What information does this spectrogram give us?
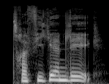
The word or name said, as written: trafikanlæg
